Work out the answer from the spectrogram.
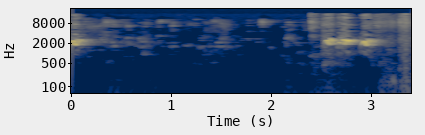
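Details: Yellow-vented bulbul singing to provoke other bulbuls into replying: a brief bubbly warble at the start, a quiet stretch, then a louder chattering phrase with soft fluttering and thumping noises near the end.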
